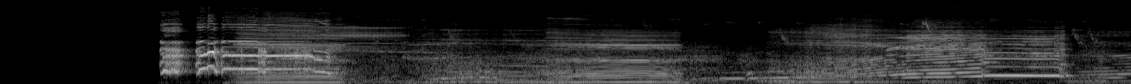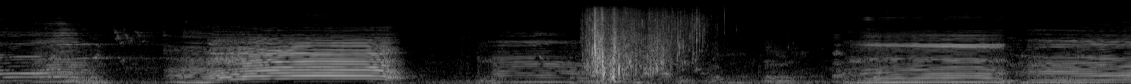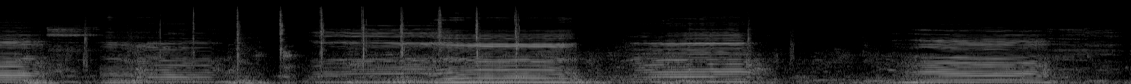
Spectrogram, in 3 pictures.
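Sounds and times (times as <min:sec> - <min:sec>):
cattle mooing: 0:19.7 - 0:24.8.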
